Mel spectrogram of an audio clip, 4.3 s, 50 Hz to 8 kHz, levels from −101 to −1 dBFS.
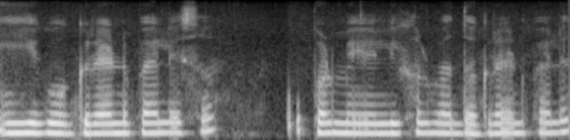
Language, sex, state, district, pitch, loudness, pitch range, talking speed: Bhojpuri, female, Uttar Pradesh, Ghazipur, 210 Hz, -16 LUFS, 205-215 Hz, 180 wpm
